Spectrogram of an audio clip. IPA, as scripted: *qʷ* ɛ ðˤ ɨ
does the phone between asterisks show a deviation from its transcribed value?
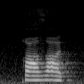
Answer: no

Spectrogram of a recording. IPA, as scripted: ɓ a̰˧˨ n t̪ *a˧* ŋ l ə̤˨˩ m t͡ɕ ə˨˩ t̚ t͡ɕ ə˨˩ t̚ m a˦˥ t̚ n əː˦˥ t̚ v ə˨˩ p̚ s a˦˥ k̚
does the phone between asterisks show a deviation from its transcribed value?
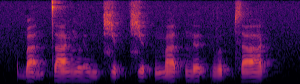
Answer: no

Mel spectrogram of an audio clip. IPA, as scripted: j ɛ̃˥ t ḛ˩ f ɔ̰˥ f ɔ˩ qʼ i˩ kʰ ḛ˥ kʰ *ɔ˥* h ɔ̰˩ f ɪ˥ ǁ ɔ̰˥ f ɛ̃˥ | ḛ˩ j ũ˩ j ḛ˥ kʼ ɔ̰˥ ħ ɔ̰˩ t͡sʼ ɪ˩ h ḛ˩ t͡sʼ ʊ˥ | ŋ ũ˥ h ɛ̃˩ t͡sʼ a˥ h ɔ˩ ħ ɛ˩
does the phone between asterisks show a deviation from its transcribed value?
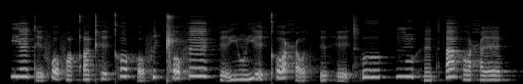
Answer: no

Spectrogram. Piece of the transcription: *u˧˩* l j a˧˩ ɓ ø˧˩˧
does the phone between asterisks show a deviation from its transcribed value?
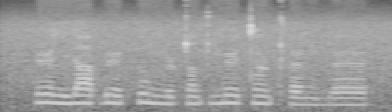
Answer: yes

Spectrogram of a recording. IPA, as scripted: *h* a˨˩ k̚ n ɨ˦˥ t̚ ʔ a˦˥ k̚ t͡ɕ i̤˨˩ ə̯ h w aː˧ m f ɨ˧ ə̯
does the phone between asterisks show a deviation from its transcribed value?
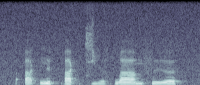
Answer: yes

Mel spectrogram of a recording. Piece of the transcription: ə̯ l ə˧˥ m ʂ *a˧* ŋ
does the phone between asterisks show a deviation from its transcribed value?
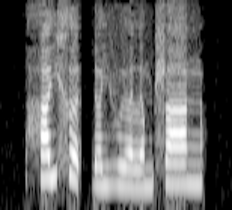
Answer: no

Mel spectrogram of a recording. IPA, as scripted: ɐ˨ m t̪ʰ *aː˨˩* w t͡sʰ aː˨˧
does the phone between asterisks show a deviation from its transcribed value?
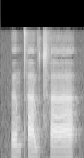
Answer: no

